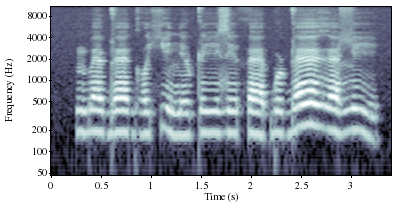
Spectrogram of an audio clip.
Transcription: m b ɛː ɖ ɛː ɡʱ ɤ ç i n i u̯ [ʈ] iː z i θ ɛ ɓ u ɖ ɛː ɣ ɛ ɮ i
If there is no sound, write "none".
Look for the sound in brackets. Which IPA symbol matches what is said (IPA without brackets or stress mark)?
ʈ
